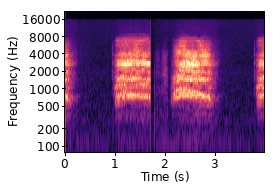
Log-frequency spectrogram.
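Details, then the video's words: Giant anteater giving harsh, breathy, roaring bursts that last under a second each, a pair of them separated by a short catch of breath, then silence before another begins; no other sounds. "sound of the giant anteater"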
